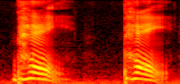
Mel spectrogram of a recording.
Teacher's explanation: And then when it's unaspirated, it might sound like a B: so 'pay' might be received as 'bay'. And then they sometimes might aspirate the B sound, and that sound doesn't exist in English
